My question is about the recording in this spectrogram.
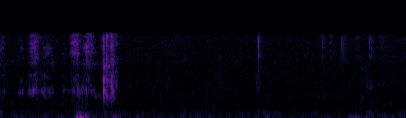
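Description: Faint taps and scratches of a stylus on a tablet screen while handwriting is erased on a digital whiteboard. A single duller thump just under a second in is the loudest sound, followed by a few light ticks.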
